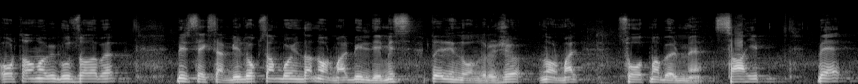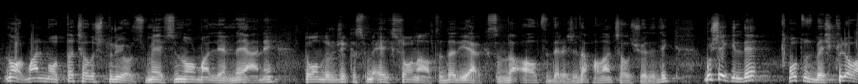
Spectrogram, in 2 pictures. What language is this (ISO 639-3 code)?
tur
